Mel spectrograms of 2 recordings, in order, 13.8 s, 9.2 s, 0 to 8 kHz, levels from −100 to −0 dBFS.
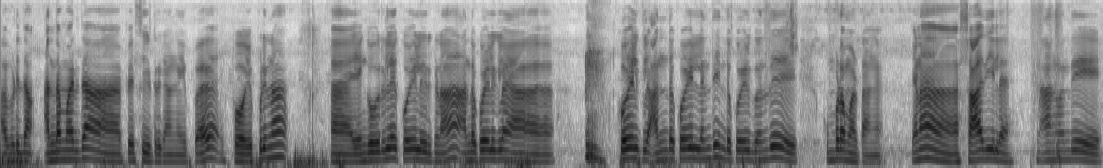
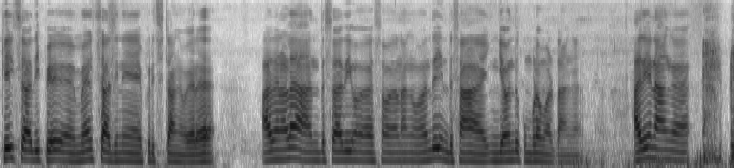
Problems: none marked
